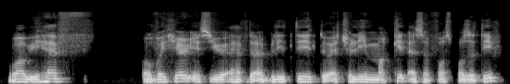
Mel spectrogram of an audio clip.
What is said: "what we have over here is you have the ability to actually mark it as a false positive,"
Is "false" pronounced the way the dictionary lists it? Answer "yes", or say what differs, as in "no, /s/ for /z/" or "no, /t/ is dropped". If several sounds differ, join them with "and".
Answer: no, /l/ is dropped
